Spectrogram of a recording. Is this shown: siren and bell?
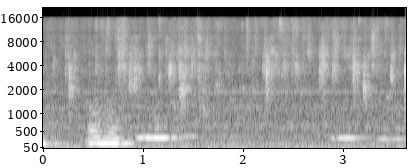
no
